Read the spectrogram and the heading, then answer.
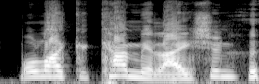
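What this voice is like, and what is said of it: Put-on British accent. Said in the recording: “Do it in a British accent.”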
